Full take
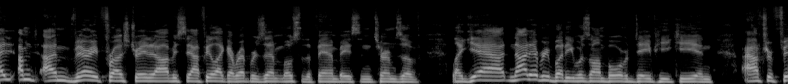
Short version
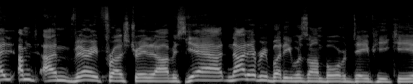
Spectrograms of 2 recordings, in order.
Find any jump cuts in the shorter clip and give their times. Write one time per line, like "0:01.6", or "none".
0:01.9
